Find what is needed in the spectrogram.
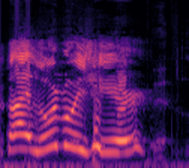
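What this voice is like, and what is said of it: Imitates another person's voice. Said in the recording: “here's my impression, Ethan ... Do I sound like that?”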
